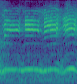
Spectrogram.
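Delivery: high squeaky nee-nee noises, held. Retold or imitated. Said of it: "it's just like".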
